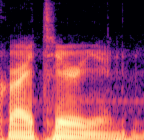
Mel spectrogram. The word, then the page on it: criterion: [kɹaɪ.ˈtɪɹ.i.ən]; /kɹaɪˈtɪəɹiən/; /kɹɪˈtɪəɹiən/; /kɹaɪ.ˈtɪə.ɹɪən/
